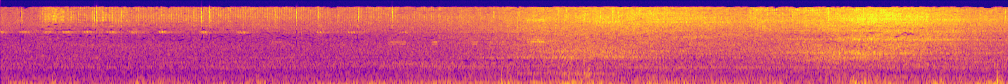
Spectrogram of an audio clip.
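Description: Low wind rumble on the microphone of a moving bicycle, with road traffic noise. A motor scooter passes the cyclists about halfway through, and passing-vehicle noise swells again near the end.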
